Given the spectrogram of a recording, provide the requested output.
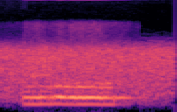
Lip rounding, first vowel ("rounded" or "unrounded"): rounded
